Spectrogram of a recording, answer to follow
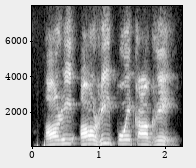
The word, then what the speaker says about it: Henri Poincaré: It is Henri Poincaré, a typical French pronunciation, who is just beside Marie Curie.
